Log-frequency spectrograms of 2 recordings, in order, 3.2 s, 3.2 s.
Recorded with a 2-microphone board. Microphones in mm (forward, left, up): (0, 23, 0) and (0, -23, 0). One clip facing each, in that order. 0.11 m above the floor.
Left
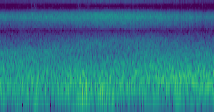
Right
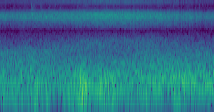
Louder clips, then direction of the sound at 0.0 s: Left 3 dB; 20° left (ahead or behind).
